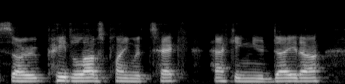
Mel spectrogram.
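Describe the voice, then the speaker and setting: A man with an Australian accent and a fairly high pitch, against a quiet background. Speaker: workshop host. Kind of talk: event introduction. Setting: video call.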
